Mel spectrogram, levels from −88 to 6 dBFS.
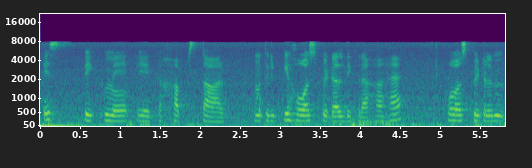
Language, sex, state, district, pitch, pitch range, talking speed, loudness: Hindi, female, Punjab, Pathankot, 195 Hz, 190-200 Hz, 135 wpm, -18 LUFS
